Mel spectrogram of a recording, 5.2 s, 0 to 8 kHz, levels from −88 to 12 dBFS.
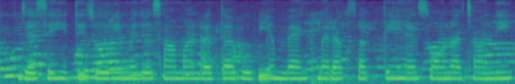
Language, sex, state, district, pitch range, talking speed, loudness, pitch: Hindi, female, Jharkhand, Jamtara, 205-220 Hz, 210 wpm, -14 LUFS, 210 Hz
